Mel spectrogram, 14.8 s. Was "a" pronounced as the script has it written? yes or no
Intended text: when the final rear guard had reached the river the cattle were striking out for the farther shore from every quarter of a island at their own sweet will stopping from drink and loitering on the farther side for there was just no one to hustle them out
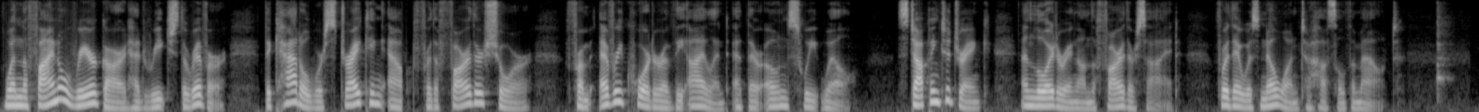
no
